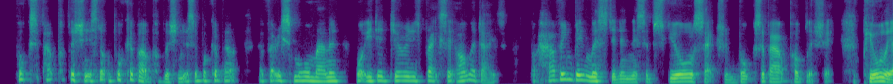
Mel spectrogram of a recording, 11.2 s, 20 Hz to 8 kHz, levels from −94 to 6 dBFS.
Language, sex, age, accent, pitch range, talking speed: English, male, 40-59, British, 105-145 Hz, 200 wpm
